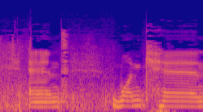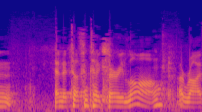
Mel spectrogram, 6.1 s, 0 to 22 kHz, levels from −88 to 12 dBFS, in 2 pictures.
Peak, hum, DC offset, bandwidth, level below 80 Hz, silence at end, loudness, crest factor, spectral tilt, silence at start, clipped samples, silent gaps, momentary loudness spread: -6 dBFS; none; under 0.1%; 12.5 kHz; -38 dBFS; 0 s; -20 LUFS; 14 dB; -5.5 dB/octave; 0 s; under 0.1%; none; 11 LU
